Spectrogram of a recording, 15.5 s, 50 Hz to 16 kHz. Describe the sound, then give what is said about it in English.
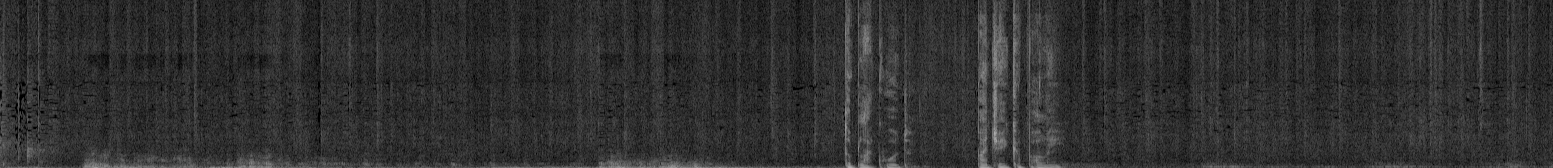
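Steady rain drums down on an old tin roof with a low, rumbling roar and occasional heavier swells, while a man's voice speaks briefly over it partway through. “Rain falling on this old tin roof, chucking down a heap of 1988.”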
